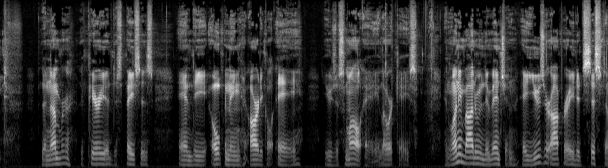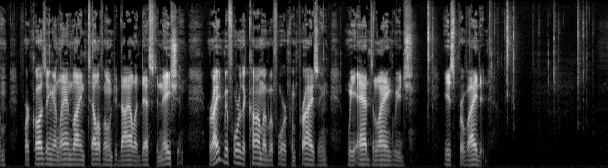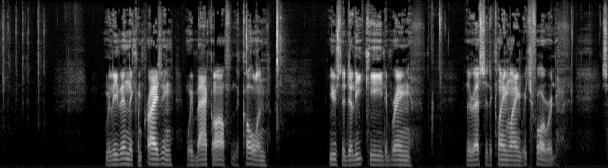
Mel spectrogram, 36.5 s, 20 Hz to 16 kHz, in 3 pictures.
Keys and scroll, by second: 0.7 Delete, 5.9 Delete, 7.7 a, 20.7-25.6 typing, 29.2 BackSpace, 29.8 space, 31.5 Delete, 34.4 Delete.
